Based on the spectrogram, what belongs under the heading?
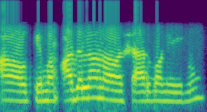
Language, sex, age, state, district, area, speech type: Tamil, female, 18-30, Tamil Nadu, Tenkasi, rural, conversation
